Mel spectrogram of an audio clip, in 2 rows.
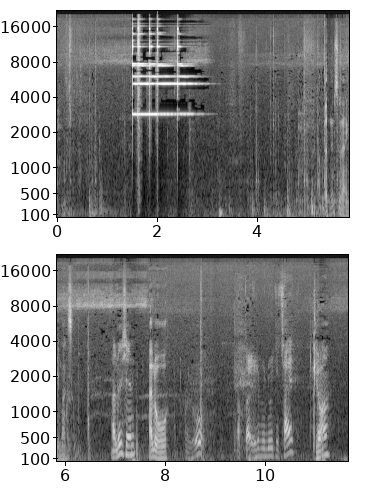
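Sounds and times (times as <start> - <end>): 
shuffling: 0.0 - 10.6
small bell ringing with bright metallic strikes: 1.5 - 3.2
low murmur: 3.2 - 11.6
speech: 5.5 - 8.9, 9.6 - 11.4.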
